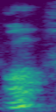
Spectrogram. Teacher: मध्य स्वर जिसका उच्चारण जिह्वा के मध्य भाग से किया जाता है, उसमें एक ही स्वर आता है जिसका नाम है अ।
